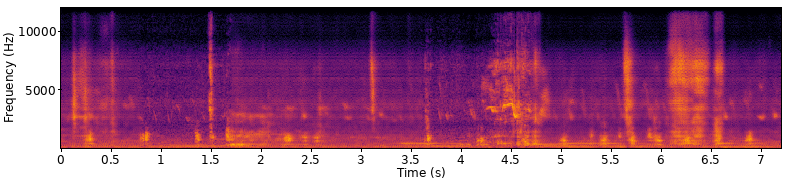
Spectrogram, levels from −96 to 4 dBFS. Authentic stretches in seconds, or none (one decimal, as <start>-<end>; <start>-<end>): 0.8-1.7; 3.6-4.7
